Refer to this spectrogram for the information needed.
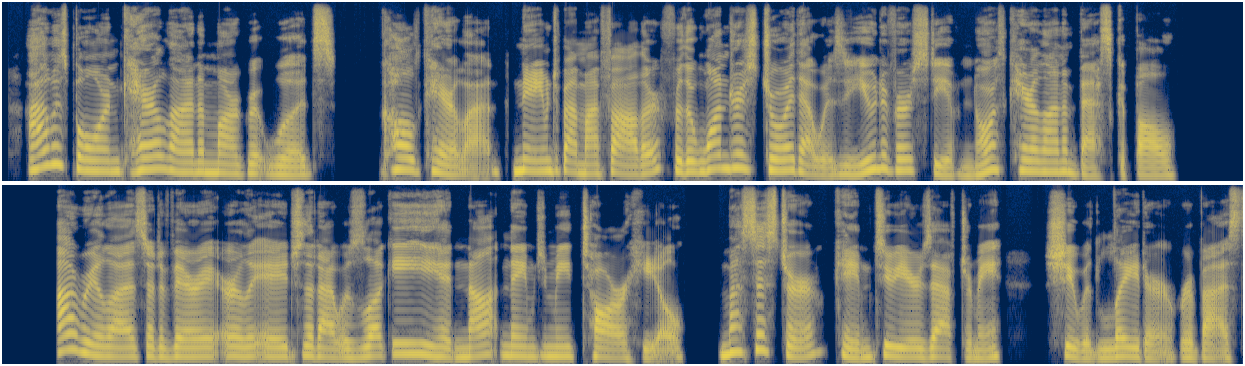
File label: Romance Southern Accent Narration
